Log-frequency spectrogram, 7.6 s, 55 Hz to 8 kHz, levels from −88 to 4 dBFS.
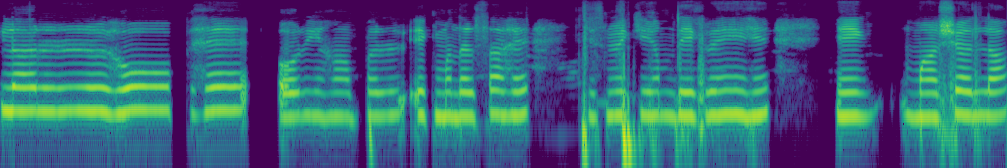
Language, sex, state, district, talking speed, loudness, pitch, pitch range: Hindi, female, Uttar Pradesh, Jyotiba Phule Nagar, 125 wpm, -15 LUFS, 265 Hz, 260-295 Hz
